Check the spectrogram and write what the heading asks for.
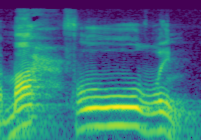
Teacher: ذال اور زا دونوں کی آواز یہاں پیدا نہ ہو، پر موٹا اس کو ادا کیجیے گا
